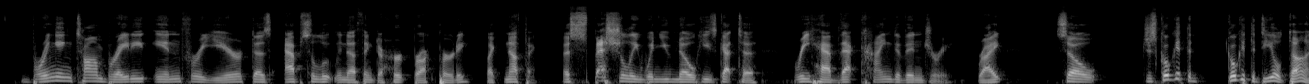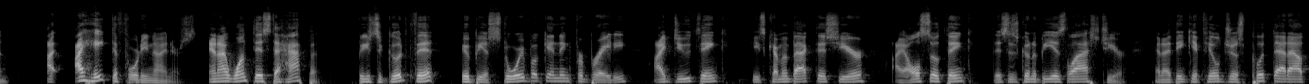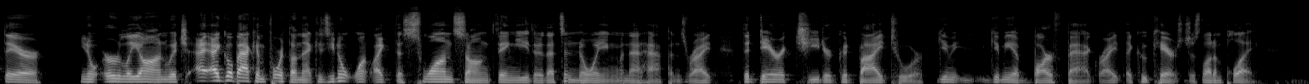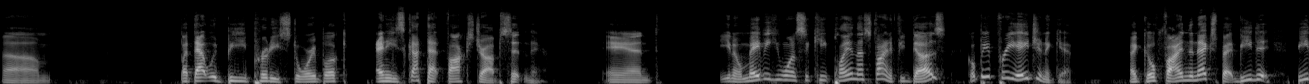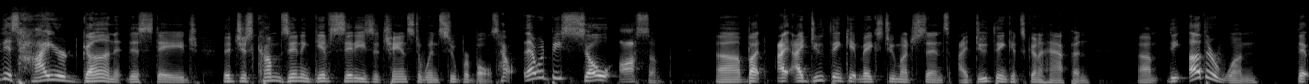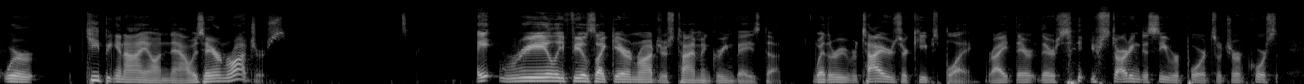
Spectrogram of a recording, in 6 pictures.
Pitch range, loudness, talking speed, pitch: 100-140 Hz, -29 LUFS, 205 wpm, 115 Hz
